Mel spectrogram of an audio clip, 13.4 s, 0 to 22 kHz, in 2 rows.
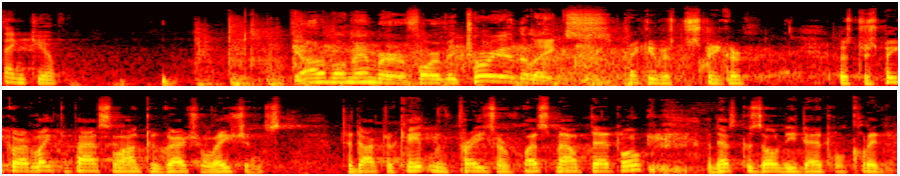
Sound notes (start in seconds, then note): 8.6 applause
